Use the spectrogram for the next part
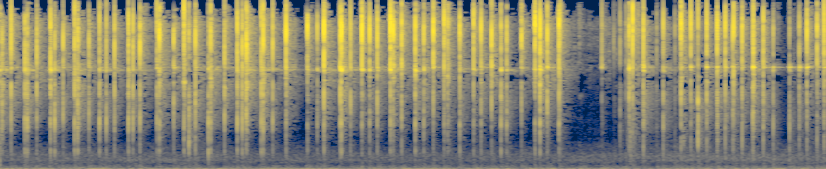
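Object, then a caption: Small glass bottle of liquid foundation. Long nails tap fast on a small glass foundation bottle filled with beige liquid and topped with a champagne cap. The result is a rapid, uneven stream of sharp, bright clicks that die away almost instantly, over a steady low hum.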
